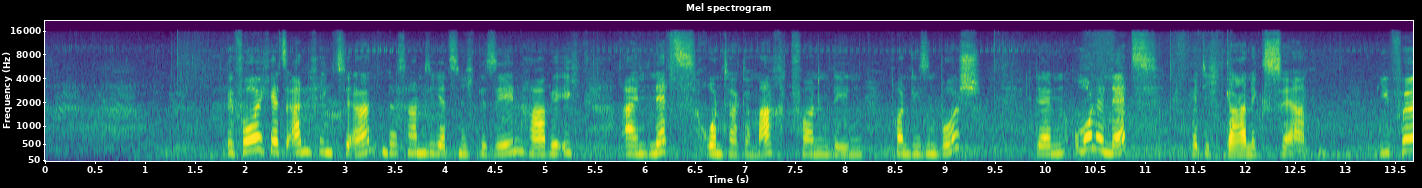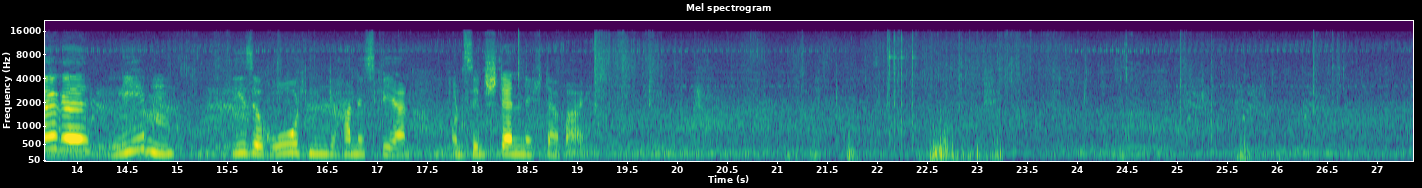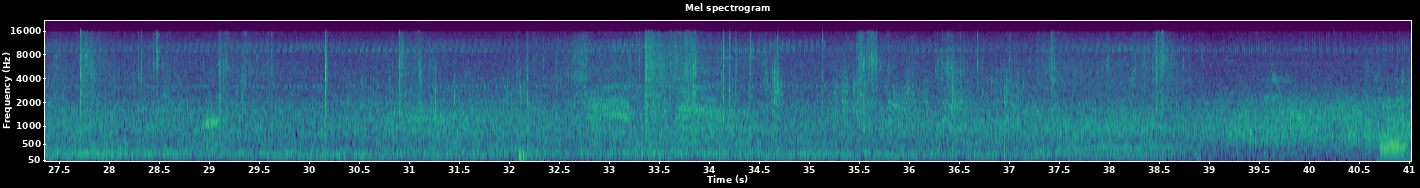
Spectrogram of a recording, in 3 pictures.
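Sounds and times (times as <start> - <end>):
leaves and twigs rustling: 0.0 - 41.0.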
